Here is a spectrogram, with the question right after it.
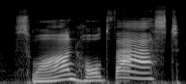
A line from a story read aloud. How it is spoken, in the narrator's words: called out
